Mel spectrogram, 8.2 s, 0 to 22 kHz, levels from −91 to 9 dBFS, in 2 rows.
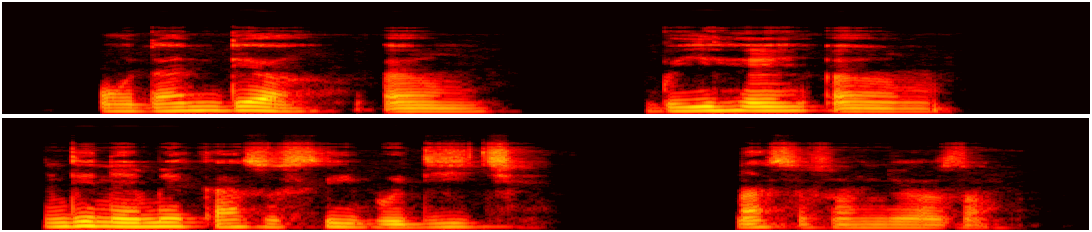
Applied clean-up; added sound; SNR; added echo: none; none; none; none.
